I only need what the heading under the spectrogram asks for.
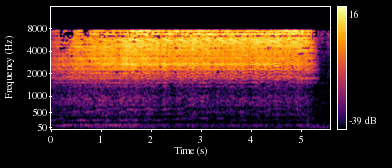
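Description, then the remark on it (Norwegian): A bicycle cassette ratchets steadily as the chain is turned backward while something is sprayed onto the cassette, a fast, even buzz of clicks blended with a bright hiss that runs about five seconds before cutting off. No one speaks. “Så sprayer jeg rett og slett litt på kassetten her, mens jeg vrir kjede bakover.”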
